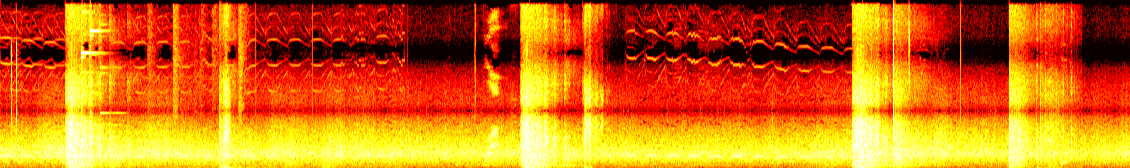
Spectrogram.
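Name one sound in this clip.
Heavy thuds ring out as a vehicle is thrown and crashes to the ground.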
